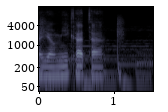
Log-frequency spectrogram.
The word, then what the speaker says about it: 読み方: 読み方 Yeah, Yomikata. 読み方 Yeah, no Renakus because yep. They're two separate words as opposed to oh, does not renda because rendaku almost never occurs on kata, even though it's a kunyomi.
